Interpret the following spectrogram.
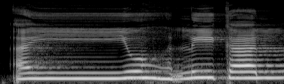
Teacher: Lalu ada idghamunah. Karena nun sukun menghadapi ya maka nun masuk ke ya. Ai disertai dengung.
